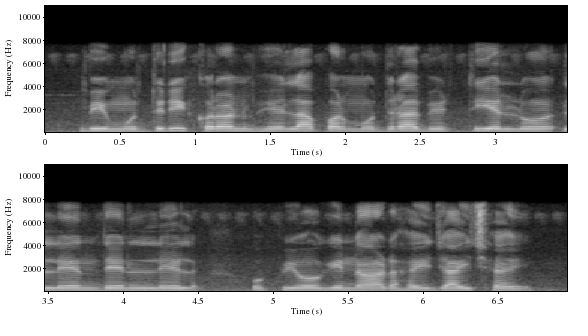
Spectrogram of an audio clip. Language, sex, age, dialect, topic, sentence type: Maithili, male, 18-24, Eastern / Thethi, banking, statement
